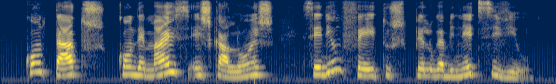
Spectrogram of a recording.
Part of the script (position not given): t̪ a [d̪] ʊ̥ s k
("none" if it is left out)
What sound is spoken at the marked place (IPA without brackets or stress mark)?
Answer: t̪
